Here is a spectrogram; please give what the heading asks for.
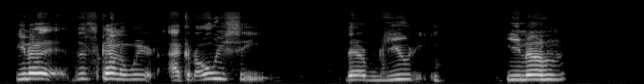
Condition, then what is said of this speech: Cerebral palsy. And so when I write, when I speak into the software, it has all this nonsense on the document.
